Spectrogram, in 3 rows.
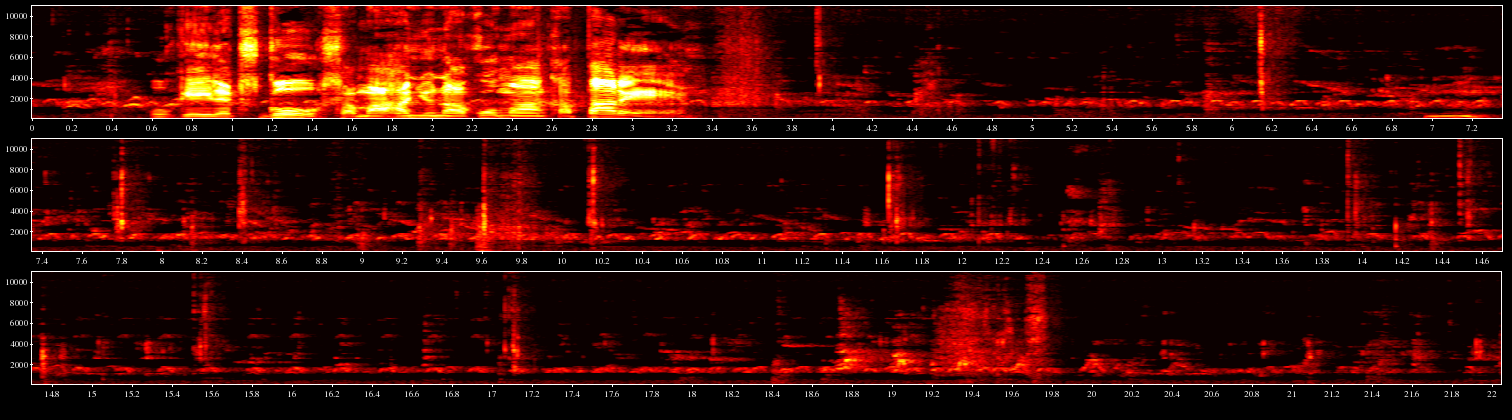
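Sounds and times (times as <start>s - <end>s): birds chirping: 0.0s - 22.0s
soft eating clicks: 7.6s - 8.6s, 11.5s - 12.8s, 16.9s - 17.3s.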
